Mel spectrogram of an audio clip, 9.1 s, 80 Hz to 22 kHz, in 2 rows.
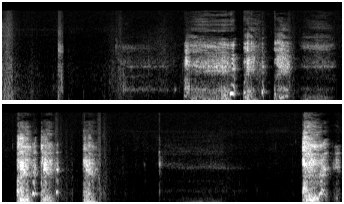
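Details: Coughing fit at 2am: repeated harsh coughs in bursts with throat clearing between them.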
